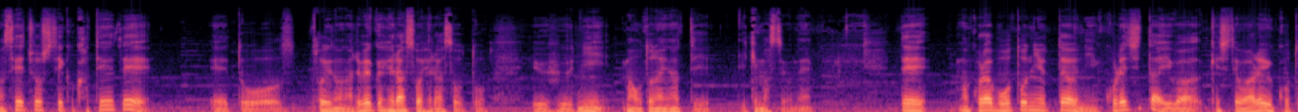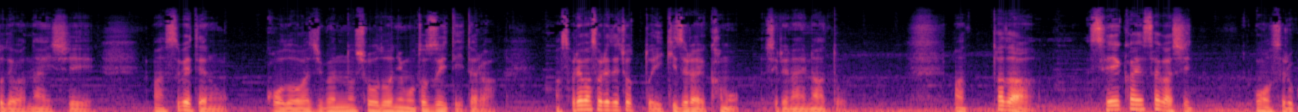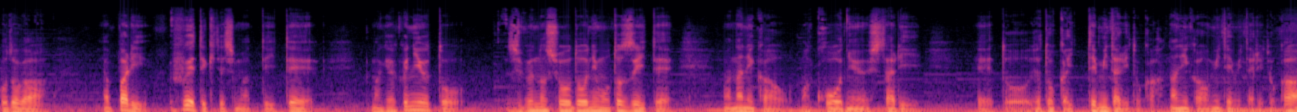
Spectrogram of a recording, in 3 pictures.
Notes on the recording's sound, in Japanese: 今日は外からの放送なので若干雑音が入りすみません。Stand.fm。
